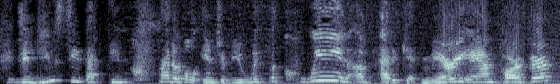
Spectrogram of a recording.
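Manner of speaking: promo ad read. Acted. Host plugging a free book giveaway to viewers, hyped promo read. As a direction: sell it loud and excited, hitting key words hard.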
